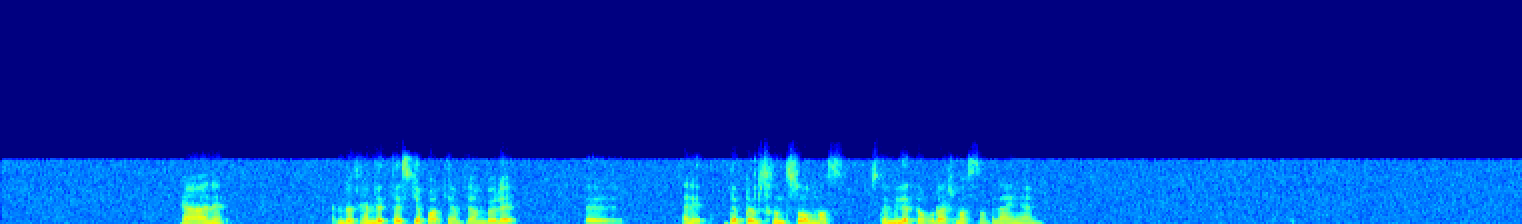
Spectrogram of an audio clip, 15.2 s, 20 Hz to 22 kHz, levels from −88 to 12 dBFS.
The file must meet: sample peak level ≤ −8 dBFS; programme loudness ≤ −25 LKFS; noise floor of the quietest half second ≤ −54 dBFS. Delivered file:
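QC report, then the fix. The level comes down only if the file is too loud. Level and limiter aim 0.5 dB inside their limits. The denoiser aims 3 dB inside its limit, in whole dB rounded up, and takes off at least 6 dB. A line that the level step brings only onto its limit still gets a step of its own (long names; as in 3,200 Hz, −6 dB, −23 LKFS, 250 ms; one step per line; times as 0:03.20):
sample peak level −9.0 dBFS: in spec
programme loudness −27.5 LKFS: in spec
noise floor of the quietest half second −51 dBFS: out of spec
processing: broadband denoise 6 dB, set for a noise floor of −51 dBFS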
